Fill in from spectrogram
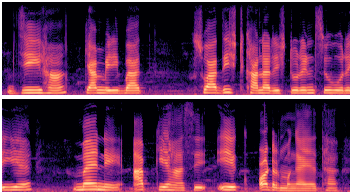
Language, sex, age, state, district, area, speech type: Hindi, female, 45-60, Uttar Pradesh, Sonbhadra, rural, spontaneous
